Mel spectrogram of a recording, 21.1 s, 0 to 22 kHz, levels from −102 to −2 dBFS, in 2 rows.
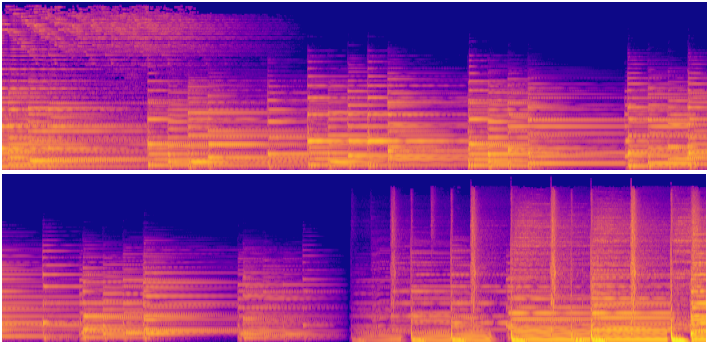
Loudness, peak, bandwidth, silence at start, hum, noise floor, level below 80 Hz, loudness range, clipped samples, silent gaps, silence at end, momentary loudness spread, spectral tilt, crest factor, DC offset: -21 LUFS; 0 dBFS; over 20 kHz; 0 s; none; -52 dBFS; -24 dBFS; 12 LU; under 0.1%; none; 0 s; 18 LU; -6 dB/octave; 20 dB; under 0.1%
